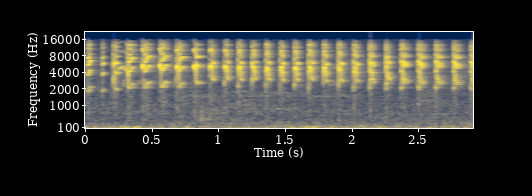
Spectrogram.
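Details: Lovebird in extended ngekek, a long trill meant to lure other lovebirds into singing; dense, evenly spaced, high chattering pulses run continuously throughout.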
